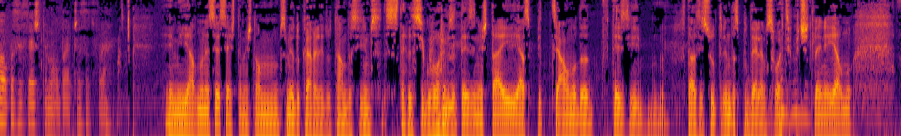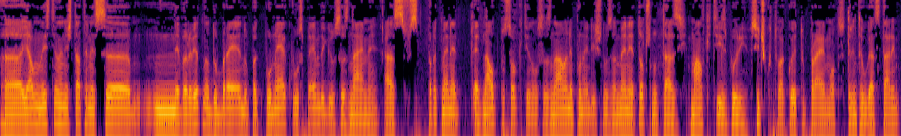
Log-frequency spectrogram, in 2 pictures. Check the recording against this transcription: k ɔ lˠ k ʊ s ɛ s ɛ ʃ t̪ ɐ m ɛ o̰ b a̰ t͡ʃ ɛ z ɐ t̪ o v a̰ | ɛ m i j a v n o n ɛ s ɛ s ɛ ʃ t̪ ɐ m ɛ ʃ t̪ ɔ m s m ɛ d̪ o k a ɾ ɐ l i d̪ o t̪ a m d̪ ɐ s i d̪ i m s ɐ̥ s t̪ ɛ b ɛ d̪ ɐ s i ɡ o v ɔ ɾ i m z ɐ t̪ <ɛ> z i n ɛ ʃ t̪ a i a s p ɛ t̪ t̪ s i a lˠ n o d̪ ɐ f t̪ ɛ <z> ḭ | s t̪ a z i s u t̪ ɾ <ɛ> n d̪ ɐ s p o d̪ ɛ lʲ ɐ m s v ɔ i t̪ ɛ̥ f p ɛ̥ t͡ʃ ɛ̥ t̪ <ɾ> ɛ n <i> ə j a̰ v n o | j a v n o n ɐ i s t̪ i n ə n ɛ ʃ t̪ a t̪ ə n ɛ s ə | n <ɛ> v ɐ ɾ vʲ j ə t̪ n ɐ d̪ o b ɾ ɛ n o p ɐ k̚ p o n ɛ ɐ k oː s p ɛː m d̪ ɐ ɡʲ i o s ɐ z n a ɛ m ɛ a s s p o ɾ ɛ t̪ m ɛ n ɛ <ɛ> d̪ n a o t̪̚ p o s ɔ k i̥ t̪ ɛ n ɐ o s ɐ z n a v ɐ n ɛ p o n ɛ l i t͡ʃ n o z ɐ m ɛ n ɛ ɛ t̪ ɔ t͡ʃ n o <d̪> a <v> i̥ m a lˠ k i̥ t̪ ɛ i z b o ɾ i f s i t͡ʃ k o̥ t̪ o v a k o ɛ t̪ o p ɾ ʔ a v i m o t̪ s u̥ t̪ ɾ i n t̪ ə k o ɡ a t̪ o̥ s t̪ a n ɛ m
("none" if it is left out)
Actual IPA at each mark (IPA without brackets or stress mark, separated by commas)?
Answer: ɛ, z, i, l, i, ɛ, ɛ, t̪, z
